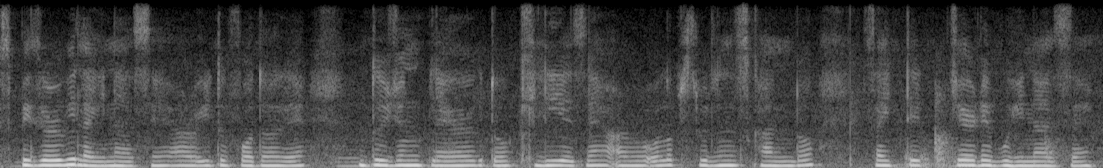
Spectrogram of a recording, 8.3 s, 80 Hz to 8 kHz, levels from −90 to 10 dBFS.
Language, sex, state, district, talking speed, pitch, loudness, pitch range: Nagamese, male, Nagaland, Dimapur, 175 wpm, 220 Hz, -16 LUFS, 210-225 Hz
